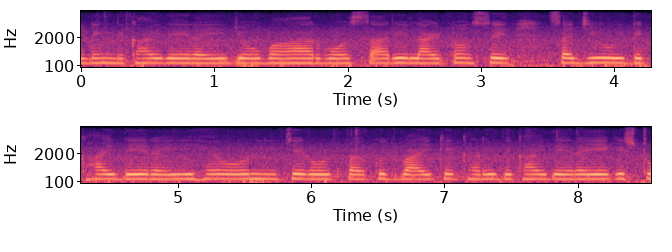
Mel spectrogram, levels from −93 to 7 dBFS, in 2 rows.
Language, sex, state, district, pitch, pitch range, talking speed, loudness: Hindi, female, Bihar, Muzaffarpur, 205 Hz, 200-205 Hz, 215 wpm, -14 LUFS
